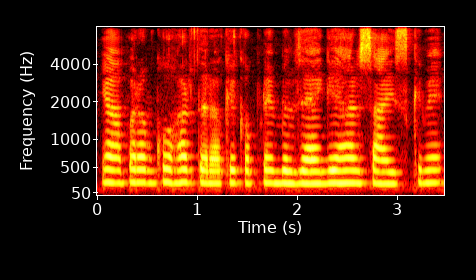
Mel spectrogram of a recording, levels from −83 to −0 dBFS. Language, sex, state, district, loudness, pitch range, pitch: Hindi, female, Chhattisgarh, Raipur, -14 LUFS, 220-230 Hz, 225 Hz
